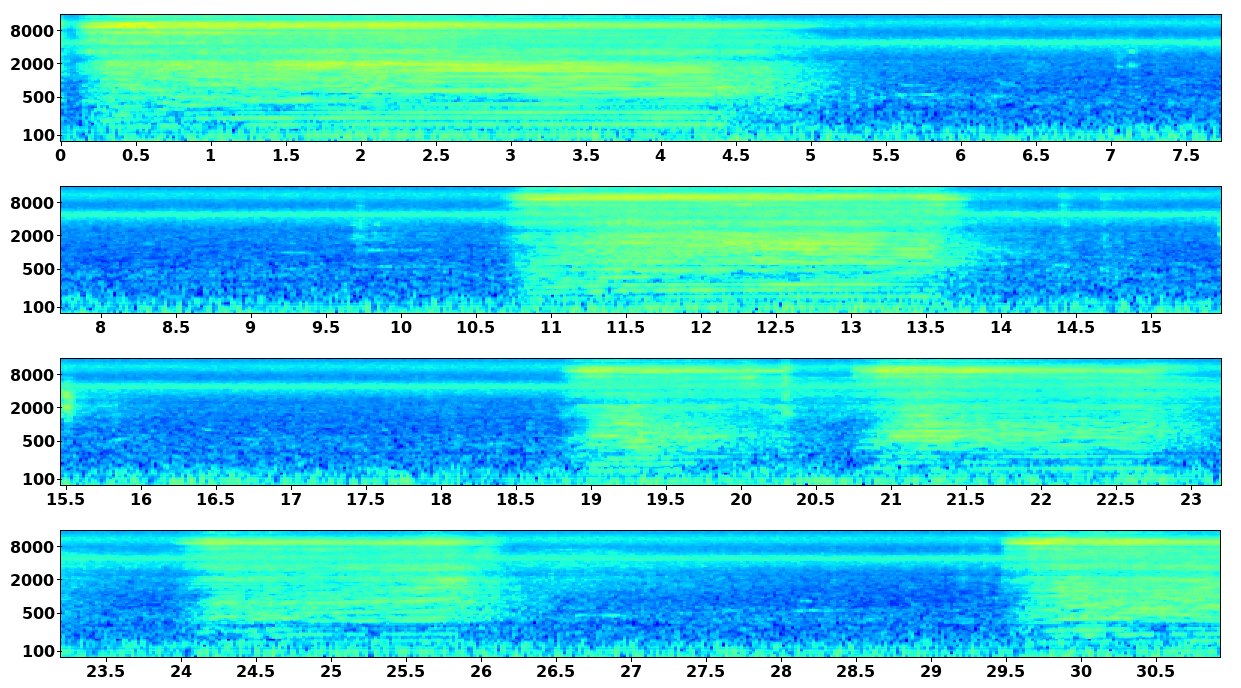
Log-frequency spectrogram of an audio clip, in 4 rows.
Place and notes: Ascolto il tuo cuore, città. I listen to your heart, city. Several chapters **SCROLL DOWN FOR ALL RECORDINGS** - Morning Autumn terrace in A-flat in the time of COVID19 Soundscape
"Morning Autumn terrace in A-flat in the time of COVID19" Soundscape
Chapter CXLI of Ascolto il tuo cuore, città. I listen to your heart, city
Thursday November 12th, 2020. Fixed position on an internal terrace at San Salvario district Turin, sixth day of new restrictive disposition due to the epidemic of COVID19.
Start at 10:30 a.m. end at 10:52 a.m. duration of recording 22'06''
Torino, Piemonte, Italia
